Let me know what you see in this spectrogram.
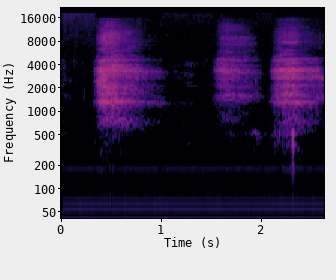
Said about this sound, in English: When I tell you I was having trouble breathing, I was all week long, I was gasping for air all day long.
